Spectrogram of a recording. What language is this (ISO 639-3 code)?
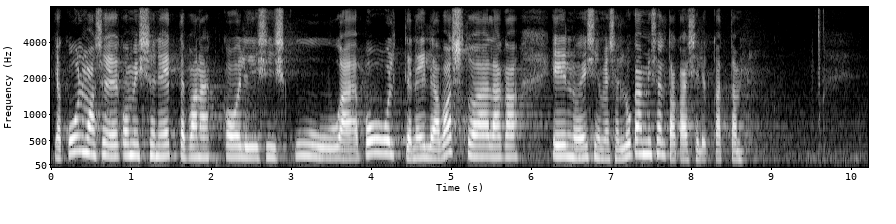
est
